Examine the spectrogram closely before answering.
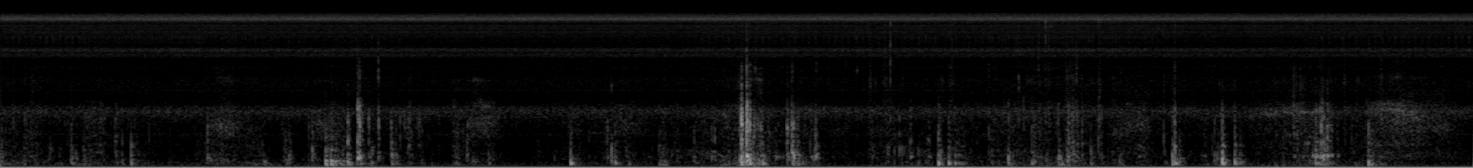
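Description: Water slapping and knocking irregularly against a small boat's side, with one louder knock about halfway through.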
